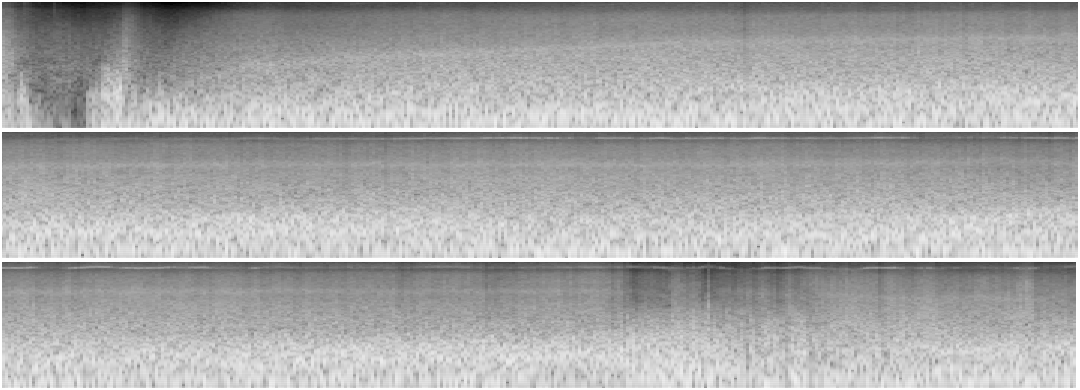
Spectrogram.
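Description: Wind roars loudly and steadily past at high speed.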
